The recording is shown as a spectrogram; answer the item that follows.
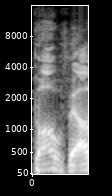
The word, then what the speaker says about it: Beauvillier: Oh, Beauville.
